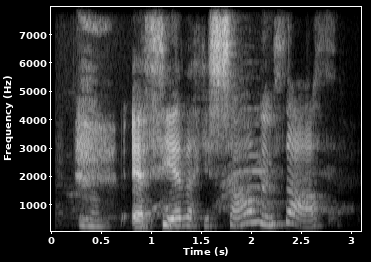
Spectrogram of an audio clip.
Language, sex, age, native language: Icelandic, other, 12, Icelandic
